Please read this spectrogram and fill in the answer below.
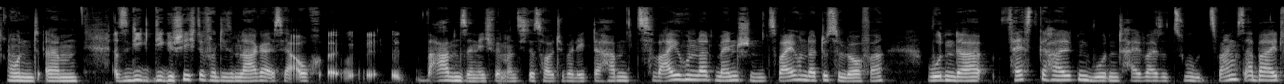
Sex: female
